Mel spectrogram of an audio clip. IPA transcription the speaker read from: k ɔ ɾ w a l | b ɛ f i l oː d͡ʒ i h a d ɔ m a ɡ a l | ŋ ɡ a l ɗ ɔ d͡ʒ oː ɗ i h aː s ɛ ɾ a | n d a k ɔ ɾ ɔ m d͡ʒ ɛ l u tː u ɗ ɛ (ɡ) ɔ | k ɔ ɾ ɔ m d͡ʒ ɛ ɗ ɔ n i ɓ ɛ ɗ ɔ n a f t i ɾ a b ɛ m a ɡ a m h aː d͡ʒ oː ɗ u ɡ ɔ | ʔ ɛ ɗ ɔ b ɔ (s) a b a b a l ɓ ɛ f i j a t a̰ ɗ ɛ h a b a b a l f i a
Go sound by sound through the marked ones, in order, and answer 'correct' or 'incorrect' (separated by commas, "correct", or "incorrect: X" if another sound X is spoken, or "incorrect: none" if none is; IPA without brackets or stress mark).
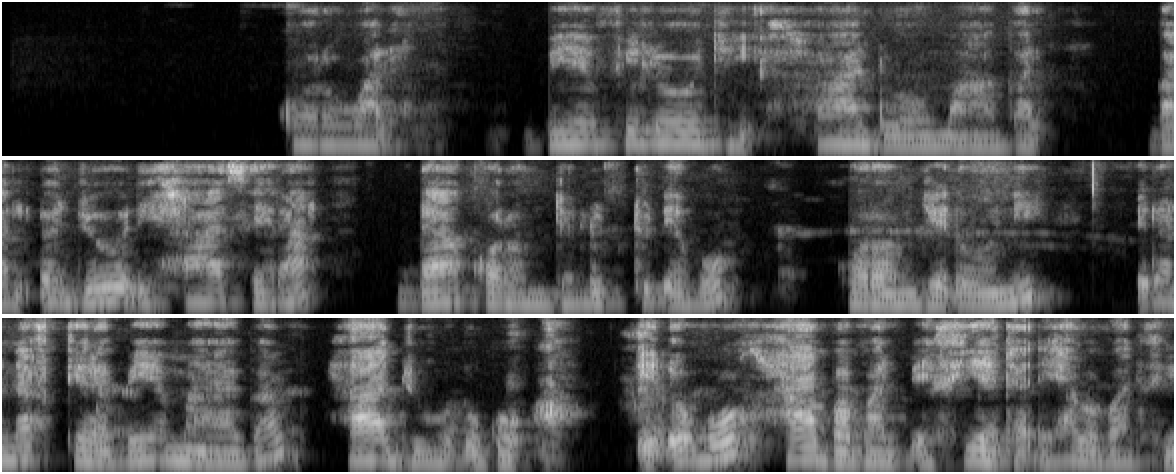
incorrect: b, incorrect: h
